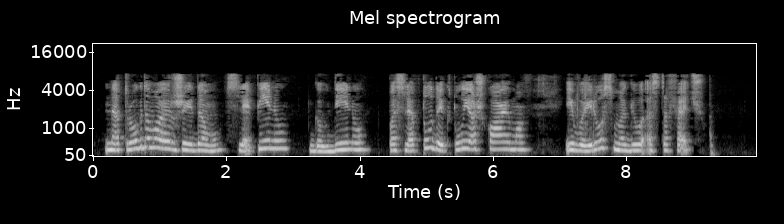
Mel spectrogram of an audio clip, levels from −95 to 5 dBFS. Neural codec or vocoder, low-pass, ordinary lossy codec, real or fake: none; 7.2 kHz; MP3, 32 kbps; real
